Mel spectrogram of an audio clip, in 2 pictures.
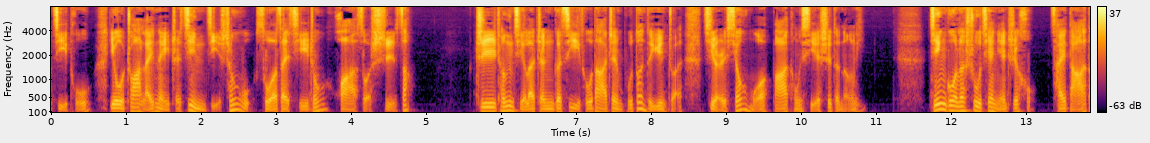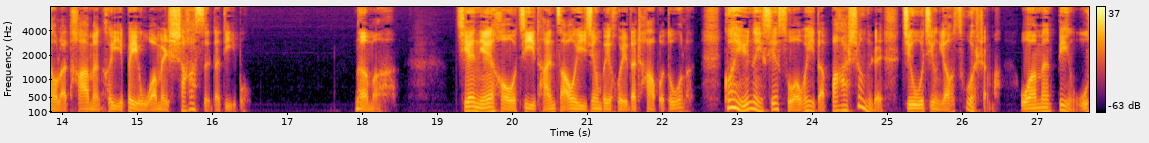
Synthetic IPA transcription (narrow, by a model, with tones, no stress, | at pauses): t͡ɕi˥˩t̪ʰṵ˧˥jo˥˩ʊʈ͡ʂwa˥la˧˥ɪne˥˩ɪʈ͡ʂə˧t͡ɕi˥˧nt͡ɕḭ˨˩ʂɤ˥ŋu˥˩swɔ˨˩t͡sa˥˩ɪt͡ɕʰi˧˥ʈ͡ʂʊ˥ŋxwa˥˩swɔ̰˨˩ʂɻ̩˥˩t͡sɑ˥˩ŋ | ʈ͡ʂɻ̩˨˩ʈ͡ʂʰɤ˥ŋt͡ɕʰi˨˩lə˦ʈ͡ʂə˨˩ŋkə˦t͡ɕi˥˩t̪ʰu˧˥t̪a˥˧ʈ͡ʂə˥˩npu˧˥t̪wa˥˩nd̪ə˩y˥˩nʈ͡ʂwa̰˨˩˦nt͡ɕʰi˨˩ə̰˞˧˥ɕjɑ˥ʊmwɔ̰˧˥pa˥t̪ʰʊ˧˥ŋɕjɛ̰˧˥ʂɻ̩˥d̪ə˨nɤ̰˧˥ŋli˥˩ | t͡ɕi˥nkwɔ˥˩lə˨ʂu˥˩t͡ɕʰjɛ˥njɛ̰˧˥nʈ͡ʂɻ̩˥xo˥˩ʊ | t͡sʰa˧˥ɪt̪a˧˥t̪ɑ˥˩ʊlə̰˩t̪ʰa˥mə˨nkʰɤ˧˥i˨˩pe˥˩ɪwɔ˨˩mə˧nʂa˥sɹ̩˨˩d̪ə˦t̪ḭ˥˧pṵ˥˩ | na˥˩mə̰˩ | t͡ɕʰjɛ˥nnjɛ˧˥nxo˥˩ʊt͡ɕi˥˩t̪ʰa˧˥nt͡sɑ˧˥ʊi˨˩t͡ɕi˥ŋpe˥˧ɪxwe˥˩ɪd̪ə˧ʈ͡ʂʰa˥˩pṵ˧˩t̪wɔ˥lə˨ | kwa˥ny˧˥na˥˩ɪɕjɛ˥swɔ˨˩we˥˩ɪd̪ə˩pa˥ʂɤ˥˩ŋɻə̰˧˥nt͡ɕjo˥˧ʊt͡ɕi˥˧ŋjɑ˥˧ʊt͡swɔ˥˩ʂə̰˧˥nmə̥˧ | wʔɔ˨˩mə˧npi˥˩ŋṵ˧˥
